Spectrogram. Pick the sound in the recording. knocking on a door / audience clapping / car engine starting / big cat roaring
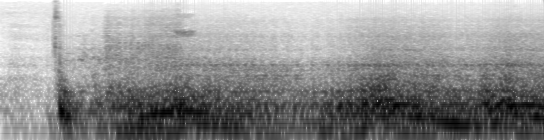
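car engine starting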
